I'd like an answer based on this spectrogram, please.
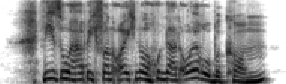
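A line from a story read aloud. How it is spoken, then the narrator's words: Sudden scream. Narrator (German): schrie Denise plötzlich Martina Wolkenschläger an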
